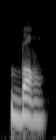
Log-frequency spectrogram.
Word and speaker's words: bon: So, because the word bon in its muscular form ends in a consonant, you don't pronounce the m on the end. Bon.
